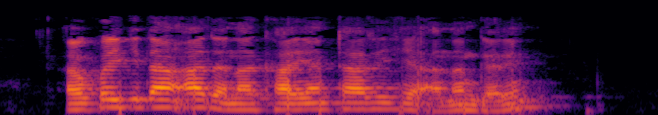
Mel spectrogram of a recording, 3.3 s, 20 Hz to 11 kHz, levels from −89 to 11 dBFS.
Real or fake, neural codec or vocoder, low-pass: real; none; 7.2 kHz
